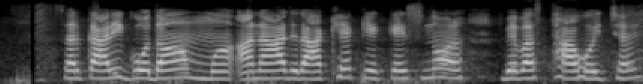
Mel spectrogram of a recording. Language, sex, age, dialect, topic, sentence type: Maithili, female, 18-24, Angika, agriculture, question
